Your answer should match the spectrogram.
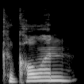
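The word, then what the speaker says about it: Cú Chulainn: Anything having to do with your Irish heroes, people like Cuchulainn, probably butchered that, Cuchulainn, I think is the right way to say it.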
